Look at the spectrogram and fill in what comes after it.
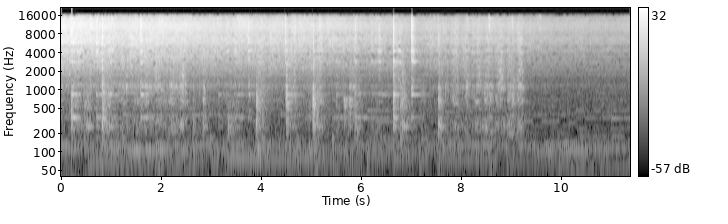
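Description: Ginger and garlic paste sizzling in hot oil in a metal pot while a ladle stirs it, clinking and scraping against the pot. The sizzle fades as the paste fries, and the stirring stops about nine seconds in.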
